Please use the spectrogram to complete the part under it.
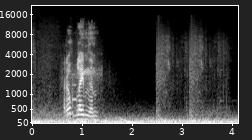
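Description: A spaceship explosion bursts with a loud blast.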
